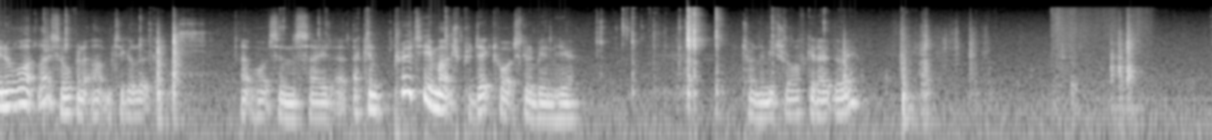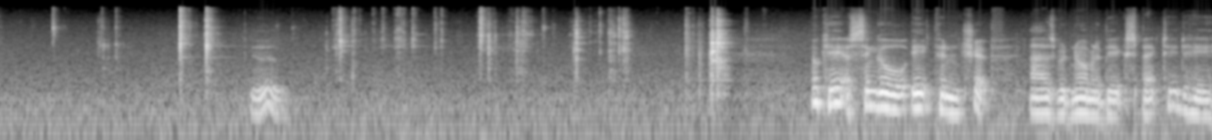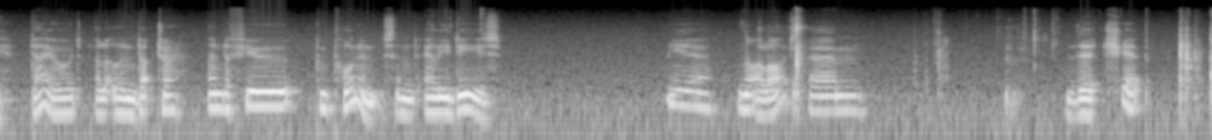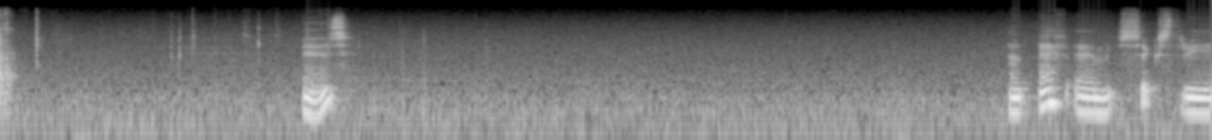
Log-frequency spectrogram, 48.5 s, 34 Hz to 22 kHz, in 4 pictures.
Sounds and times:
Cutlery, silverware: 0:13.9 - 0:14.4.

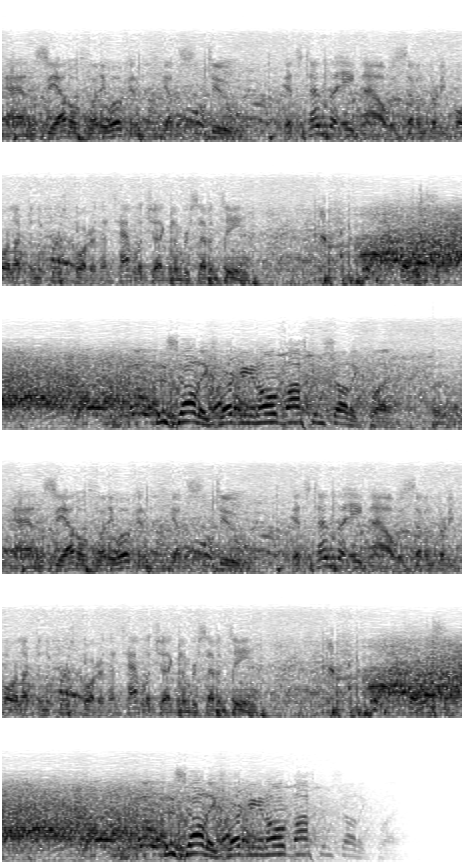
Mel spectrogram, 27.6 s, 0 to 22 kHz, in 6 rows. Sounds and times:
Speech: 0:00.0 - 0:09.1, 0:10.0 - 0:13.2, 0:13.8 - 0:21.4, 0:22.1 - 0:23.0, 0:23.9 - 0:27.0.

